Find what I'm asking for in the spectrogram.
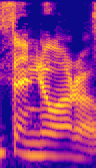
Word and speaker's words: Sonoro: Today, she is composing original work for Sonoro. Did I pronounce that correctly? – Sonoro. – Sonoro. Correct.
